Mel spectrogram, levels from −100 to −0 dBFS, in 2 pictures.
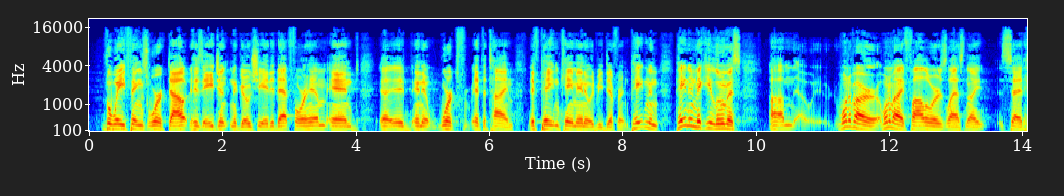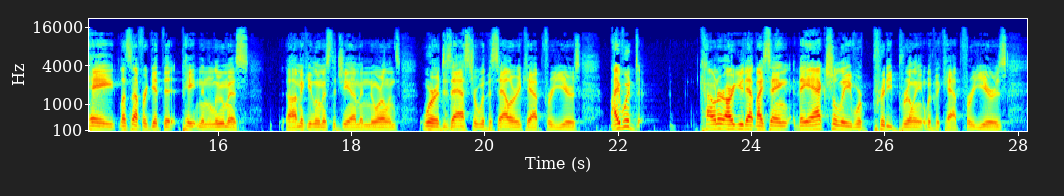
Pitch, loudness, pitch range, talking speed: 120 Hz, -21 LUFS, 105-135 Hz, 190 wpm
